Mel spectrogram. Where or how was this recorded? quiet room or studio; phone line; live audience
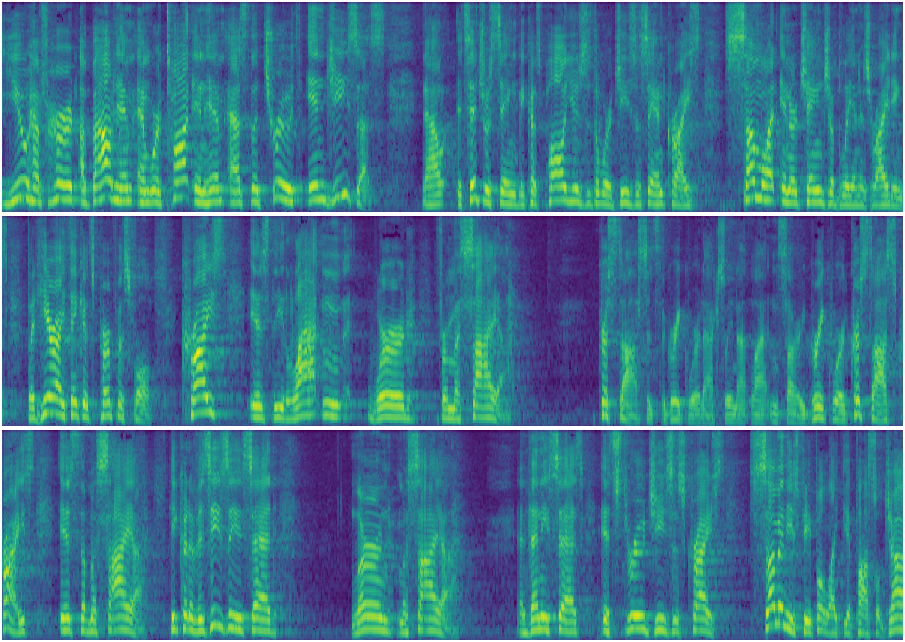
live audience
